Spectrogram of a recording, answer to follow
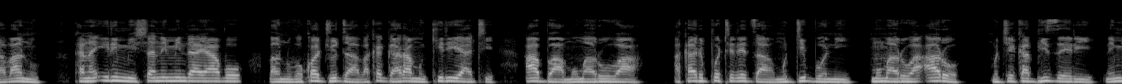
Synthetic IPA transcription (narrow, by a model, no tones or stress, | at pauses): n̤u | kanaiɾimiʃane̞mindajaːʋo̞ | ʋan̤uʋokwad͡ʒudʱaʋakaɡʱaɾamukiɾijatʰi | abʱamumaɾuʋaː | kaɾipo̞te̞ɾe̞d͡zamudʱibʱoni | mumaɾuʋaʔaɾo̞ | mud͡ʒe̞kabʱize̞ɾine̞mi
